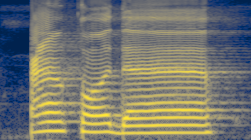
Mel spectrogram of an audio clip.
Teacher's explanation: huruf da kita panjangkan dua harakat karena di depannya terdapat Alif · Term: Mad asli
